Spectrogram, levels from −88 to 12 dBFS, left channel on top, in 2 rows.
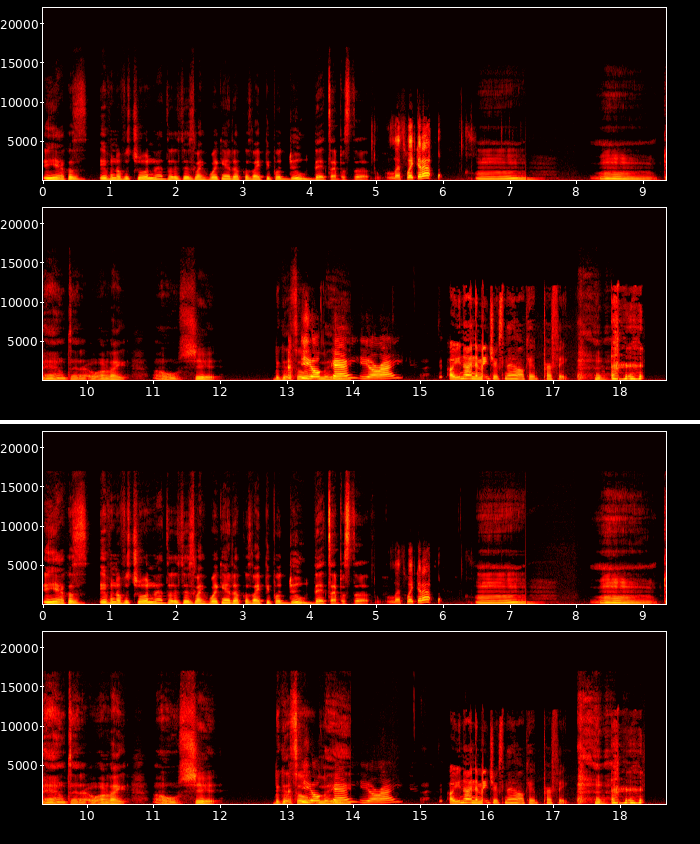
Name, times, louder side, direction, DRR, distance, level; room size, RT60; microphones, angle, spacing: voice 1, 0.0-4.9 6.5-7.5 8.2-12.0 12.8-14.0 17.4-17.9, right 2 dB, 35° right, 3.3 m, -27 dB
voice 2, 5.2-5.8 13.2-14.7, left 5 dB, 60° left, 1.6 m, -23 dB
voice 3, 15.4-17.2 17.9-18.4, left 2 dB, 25° left, 4.4 m, -26 dB
head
